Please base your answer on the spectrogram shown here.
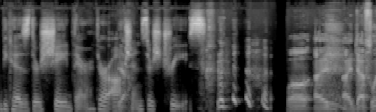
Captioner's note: laughs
